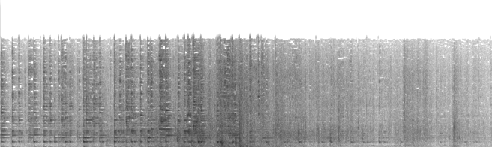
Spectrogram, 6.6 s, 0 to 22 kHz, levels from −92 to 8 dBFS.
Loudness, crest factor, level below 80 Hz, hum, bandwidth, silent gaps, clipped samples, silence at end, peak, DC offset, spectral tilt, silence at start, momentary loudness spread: -17 LUFS; 20 dB; -44 dBFS; none; 17 kHz; none; under 0.1%; 0 s; 0 dBFS; under 0.1%; 0 dB/octave; 0 s; 19 LU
